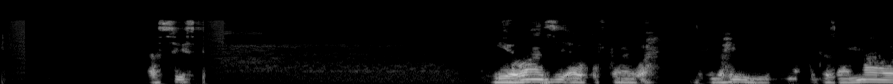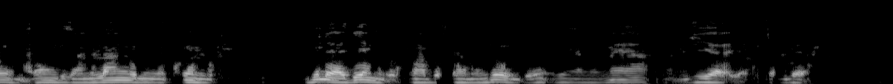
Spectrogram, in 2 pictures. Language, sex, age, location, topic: Swahili, male, 25-35, Nakuru, education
